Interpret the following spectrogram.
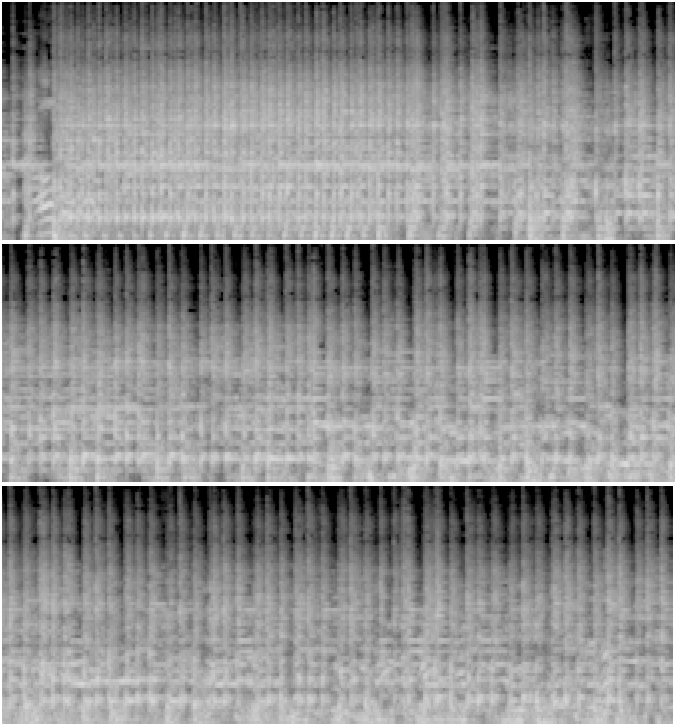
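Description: Live folk drumming for dancing: a rope-and-chain-tensioned wooden dhol beaten with a stick and a smaller stick-beaten side drum play a fast, driving rhythm. A sustained melody runs over the drums.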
